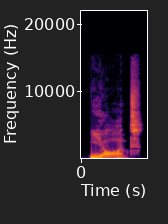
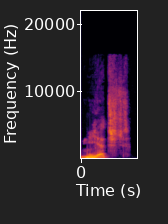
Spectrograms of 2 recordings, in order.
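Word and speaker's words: yacht: كاتب المقطع الصوتي بتاعها وهو يات يات مش بتتنطق ي او يتش لا هي بتتنطق ودي معناها يخت يل ير يت يستردا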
